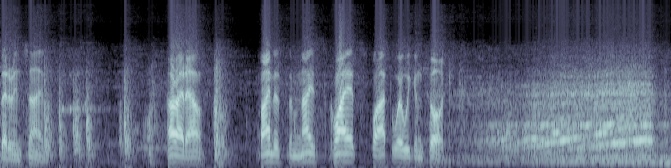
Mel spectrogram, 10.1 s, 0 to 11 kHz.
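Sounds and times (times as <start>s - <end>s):
speech: 0.0s - 0.8s, 2.5s - 3.2s, 3.9s - 6.8s
car engine with manual transmission revving and pulling away: 6.8s - 10.0s.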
